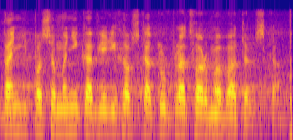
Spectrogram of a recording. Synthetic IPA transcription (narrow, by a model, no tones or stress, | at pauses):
paɲipɔsɛwmɔɲikabʲjɛlʲixɔfskakupːlat̪fɔɾmabɘvat̪ɛlska̰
